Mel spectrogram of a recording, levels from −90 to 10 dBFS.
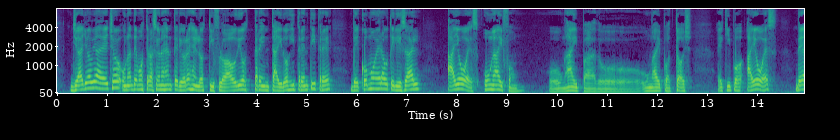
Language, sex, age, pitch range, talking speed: Spanish, male, 30-49, 115-155 Hz, 125 wpm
